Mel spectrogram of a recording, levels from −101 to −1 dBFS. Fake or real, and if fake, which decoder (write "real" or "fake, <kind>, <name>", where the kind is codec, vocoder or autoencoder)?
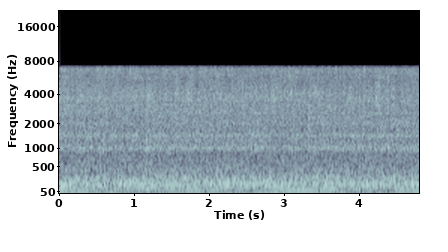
real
